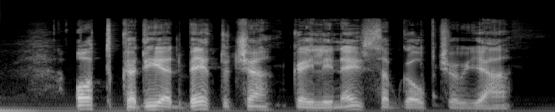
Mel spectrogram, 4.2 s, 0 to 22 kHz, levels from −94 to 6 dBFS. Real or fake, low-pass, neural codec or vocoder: real; 10.8 kHz; none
